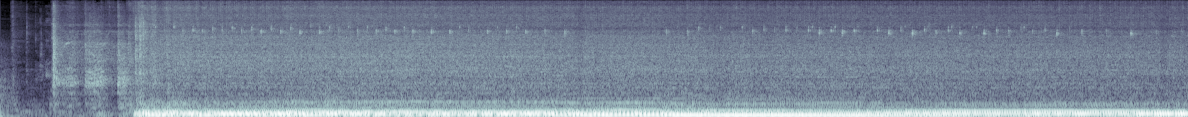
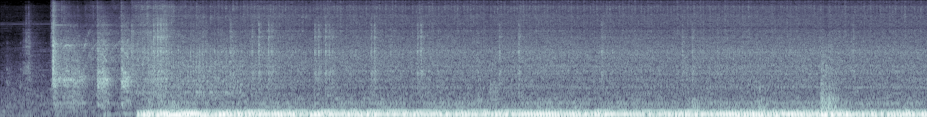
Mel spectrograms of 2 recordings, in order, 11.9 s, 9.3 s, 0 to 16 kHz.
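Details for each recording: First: Mazda NC Miata after another shop's 2.5 engine swap, cam engine, first run before fixes: catches and settles into a lumpy idle rougher than expected, with a faint chirping squeak on top; cause not yet found. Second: Mazda NC Miata: the engine cranks, fires and settles into a steady deep idle with no belt noise, chatter or misfire, which is normal.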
